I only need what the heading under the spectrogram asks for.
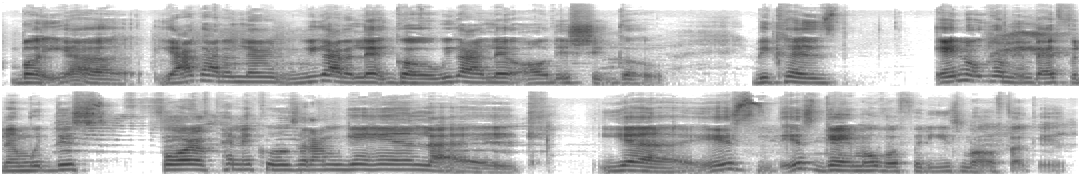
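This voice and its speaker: A woman's voice: on the low side, moderate pace, slight background noise. A young woman with a Haitian Creole accent, a native Creole speaker, giving a casual tarot reading in blunt, profane talk full of "you know what I'm saying". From Haitian home. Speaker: tarot reader.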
